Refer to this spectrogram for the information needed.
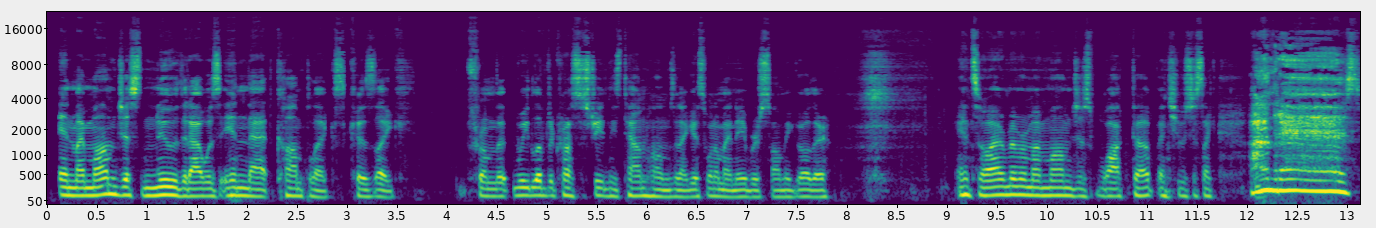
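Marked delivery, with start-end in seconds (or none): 12.0-13.1 mock scream, higher and louder. Retelling a mother searching for her son outside: imitating mom screaming a name. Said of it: "literally screaming at the top of her lungs".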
